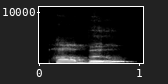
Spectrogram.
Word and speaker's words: Pabu: if I mispronounce this Pabu it's p-a-b-u it sounds like pal pal Boo but I don't know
